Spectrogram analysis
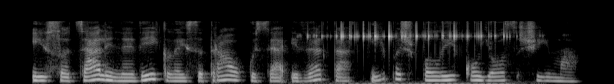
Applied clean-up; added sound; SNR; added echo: none; Bell; 0 dB; none.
